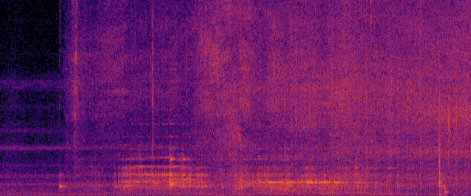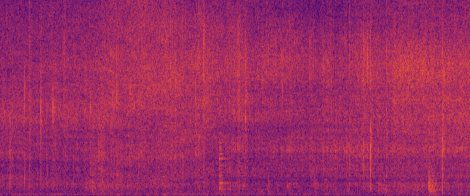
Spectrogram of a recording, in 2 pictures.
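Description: Onions, bell peppers and andouille sausage frying in butter in a hot pan, sizzling. The sizzle starts a second or two in and grows steadily louder as the food heats, with occasional clicks and scrapes of a spatula stirring it in the pan.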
